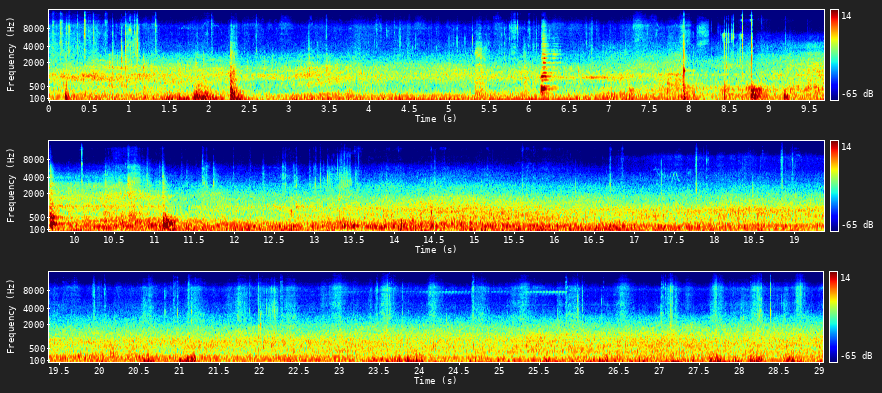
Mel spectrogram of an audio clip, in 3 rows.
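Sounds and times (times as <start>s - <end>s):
low outdoor rumble: 0.0s - 29.0s
knocks and thumps: 1.8s - 2.6s
car horn toot: 5.3s - 6.5s.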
